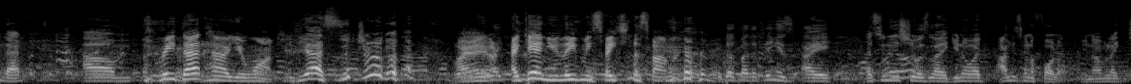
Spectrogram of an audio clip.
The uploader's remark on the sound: On the Red Carpet at Dancing With The Stars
